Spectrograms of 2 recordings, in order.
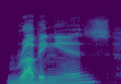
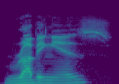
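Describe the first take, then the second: No difference in how they are said.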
